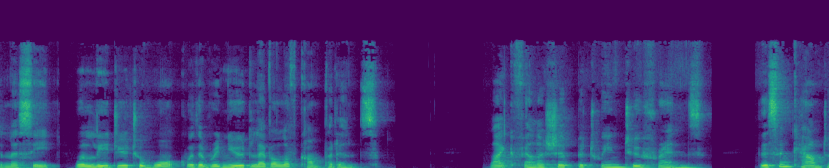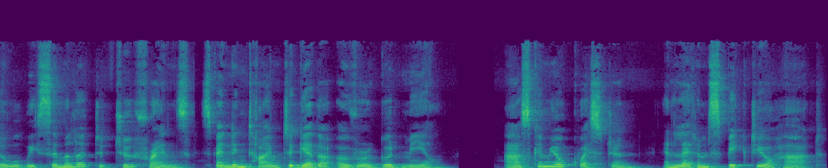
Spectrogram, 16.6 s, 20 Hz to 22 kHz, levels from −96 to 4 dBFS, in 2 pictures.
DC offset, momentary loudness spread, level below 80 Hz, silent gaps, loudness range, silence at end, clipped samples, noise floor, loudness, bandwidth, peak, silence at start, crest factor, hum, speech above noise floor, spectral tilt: under 0.1%; 9 LU; -62 dBFS; 4.18-4.29 s, 12.88-12.93 s, 13.15-13.24 s; 4 LU; 0.1 s; under 0.1%; -88 dBFS; -26 LUFS; 17 kHz; -10 dBFS; 0 s; 16 dB; none; 63 dB; -5 dB/octave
